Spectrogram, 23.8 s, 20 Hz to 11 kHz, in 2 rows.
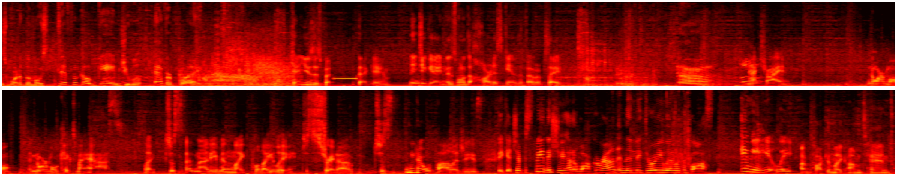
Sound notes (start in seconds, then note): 9.0 grunting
